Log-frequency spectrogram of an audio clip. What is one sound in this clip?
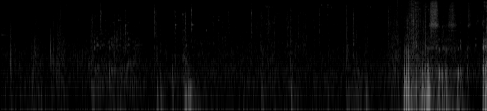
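Metal parts clink and rattle as they are pried loose.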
